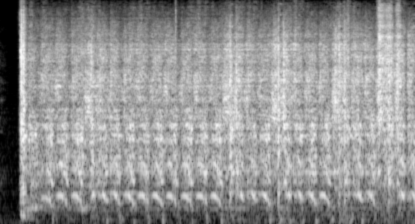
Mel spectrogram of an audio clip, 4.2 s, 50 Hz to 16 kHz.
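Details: Ford Taunus/Cortina fastback parked 40 years, cranked from under the hood via a starter wire while feeding brake cleaner: steady rhythm for about four seconds, never fires; owner suspects bad 40-year-old fuel.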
